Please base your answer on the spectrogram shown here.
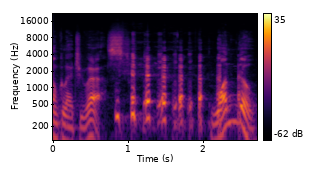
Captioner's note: laughing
